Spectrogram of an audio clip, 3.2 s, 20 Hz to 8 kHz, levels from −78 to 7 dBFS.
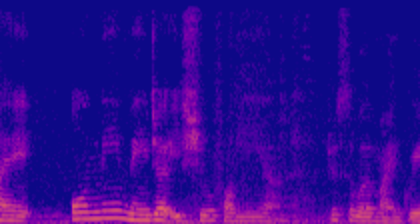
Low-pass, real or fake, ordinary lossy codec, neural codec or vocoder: none; real; none; none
